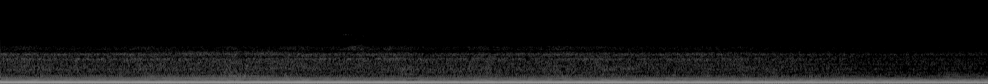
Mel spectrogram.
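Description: Supercharged Honda K24Z3 2.4-litre four-cylinder engine cruising at steady revs, a constant even-pitched drone heard from inside the car's cabin.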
